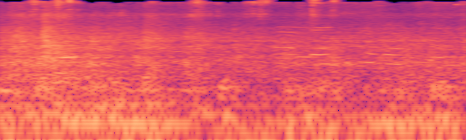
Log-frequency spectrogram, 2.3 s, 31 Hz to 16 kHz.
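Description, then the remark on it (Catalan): The red train, running since late 2001, rumbles steadily along the rails, a loud, continuous low roar with faint rhythmic clatter from the wheels. “Des de quan uh, circula el tren eh, Ruig? El tren vermell, el tren rouge”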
